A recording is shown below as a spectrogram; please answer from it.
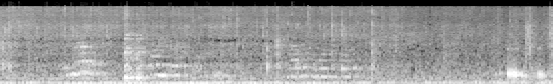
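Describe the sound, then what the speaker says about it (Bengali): Onions frying in a pan beside fish, cooked until slightly charred, give a steady close sizzle with a few scraping stirs over a low background hum. Faint speech-like murmurs come and go. "মাছ ভাজির সাথে আজকে একটু পেঁয়াজ ভাজি হবে"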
